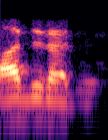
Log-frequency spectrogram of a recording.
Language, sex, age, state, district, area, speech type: Nepali, male, 30-45, West Bengal, Jalpaiguri, urban, conversation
